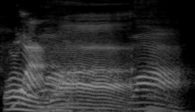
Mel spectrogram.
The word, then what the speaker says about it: Toro y Moi: Toro Y Moi. I'm glad we cleared that up. Round one. It's pronounced Neek the Freak.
